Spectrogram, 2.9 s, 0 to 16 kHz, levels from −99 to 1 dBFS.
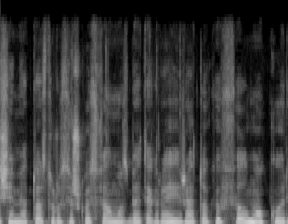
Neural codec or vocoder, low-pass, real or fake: none; 14.4 kHz; real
